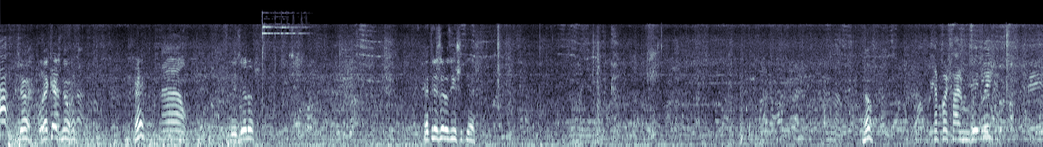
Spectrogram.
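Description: Voices of a bustling crowd chatter nearby.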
